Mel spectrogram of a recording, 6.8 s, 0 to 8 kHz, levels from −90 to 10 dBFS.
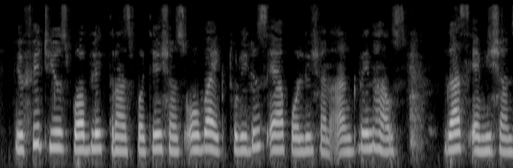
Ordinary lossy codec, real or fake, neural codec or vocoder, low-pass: AAC, 32 kbps; fake; vocoder, 44.1 kHz, 80 mel bands, Vocos; 7.2 kHz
